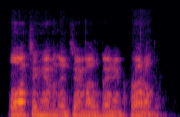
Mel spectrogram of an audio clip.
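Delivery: distorted, electronically disguised voice-changer voice. Quoting an anonymous executive's words, voice-changer distorted voice. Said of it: "it's like a voice changer. ... it'd be like this".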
